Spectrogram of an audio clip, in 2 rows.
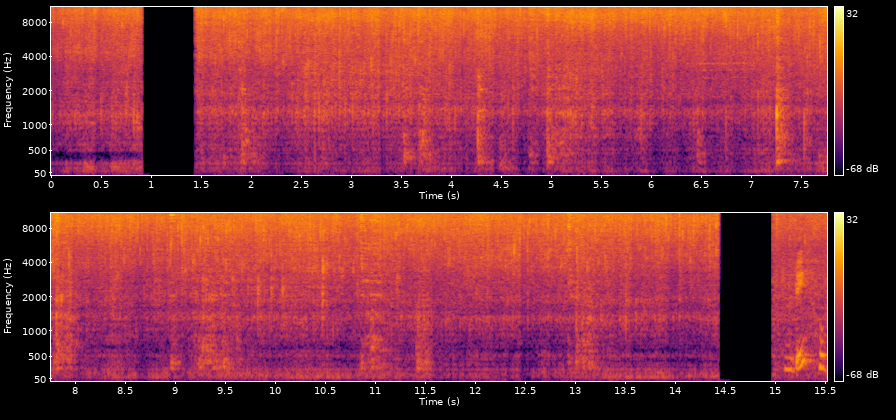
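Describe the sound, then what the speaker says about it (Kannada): Bitter gourd frying in oil crackles with a steady close sizzle and irregular stirring scrapes, cut by two brief silent gaps, no talk. "ಒಂದು 5 ನಿಮಿಷ ಇದರಲ್ಲೇ ಚೆನ್ನಾಗಿ ಫ್ರೈ ಮಾಡಬೇಕು ಎಣ್ಣೆಯಲ್ಲಿ"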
